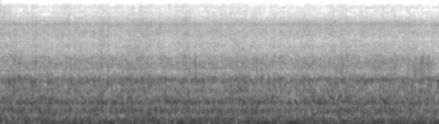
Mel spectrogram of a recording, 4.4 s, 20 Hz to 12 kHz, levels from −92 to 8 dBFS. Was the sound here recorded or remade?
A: remade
